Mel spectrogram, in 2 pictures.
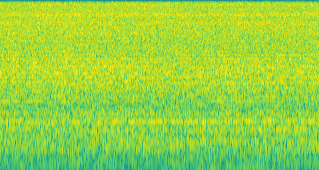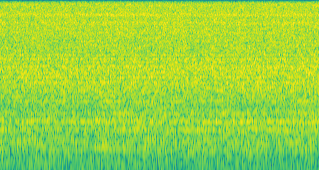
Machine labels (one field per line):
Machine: fan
